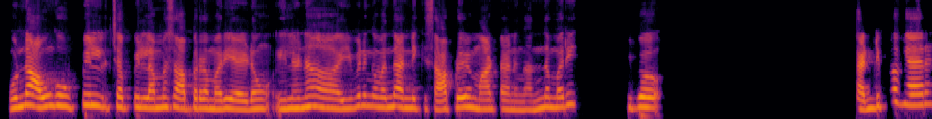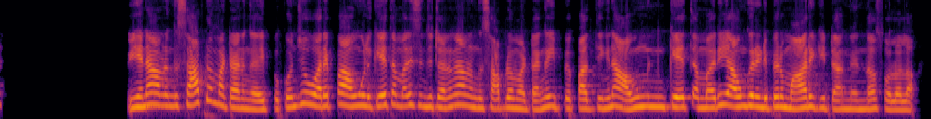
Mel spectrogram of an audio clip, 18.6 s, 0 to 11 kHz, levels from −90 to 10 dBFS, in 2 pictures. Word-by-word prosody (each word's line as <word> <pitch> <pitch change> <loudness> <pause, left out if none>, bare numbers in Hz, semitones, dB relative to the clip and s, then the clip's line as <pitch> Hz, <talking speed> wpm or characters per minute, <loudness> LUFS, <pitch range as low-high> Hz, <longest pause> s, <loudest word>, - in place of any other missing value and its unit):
ஒண்ணு, 265 +5 +3
அவுங்க 275 +3 +2
உப்பில் 285 +4 -1 0.2
சப்பு 245 0 -2
இல்லாம 230 +1 +1
சாப்பிடுற 220 0 0
மாரி 220 +2 +1
ஆயிடும். 210 +2 -1 0.2
இல்லைனா 225 +4 +1 0.4
இவனுங்க 265 +2 -4
வந்து 255 +2 0
அன்னைக்கு 220 -2 -4
சாப்பிடவே 235 +5 +2
மாட்டானுங்க, 205 -2 -4
அந்த 230 +4 -1
மாரி 280 +6 -2 0.6
இப்போ 245 +2 +3 2.1
கண்டிப்பா 240 - 0
வேற. 285 +1 +4 1.4
ஏன்னா 250 +4 +4
அவனுங்க 275 -2 -2
சாப்ட 330 +8 +3
மாட்டானுங்க. 230 -7 0
இப்போ 210 +2 -9
கொஞ்சம் 300 +5 -1
உரைப்பா 265 +3 +1
அவுங்களுக்கு 265 -1 0
ஏத்த 300 +1 0
மாரி 270 +2 -1
செஞ்சுட்டாங்கன்னா, 255 +2 -1
அவனுங்க 240 -5 -2
சாப்ட 220 +2 -1
மாட்டாங்க. 205 +2 -2
இப்போ 225 -1 -5
பாத்தீங்கன்னா 225 +4 0
அவுங்களுக்கேத்த 250 +1 +1
மாரி 235 +5 +1
அவுங்க 265 +2 +4
2 235 -2 +1
பேரும் 245 -3 +2
மாறிக்கிட்டாங்கன்னு 210 -3 -1
தான் 220 - -4
சொல்லலாம். 190 -1 -3
240 Hz, 140 wpm, -22 LUFS, 215-265 Hz, 2.1 s, வேற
